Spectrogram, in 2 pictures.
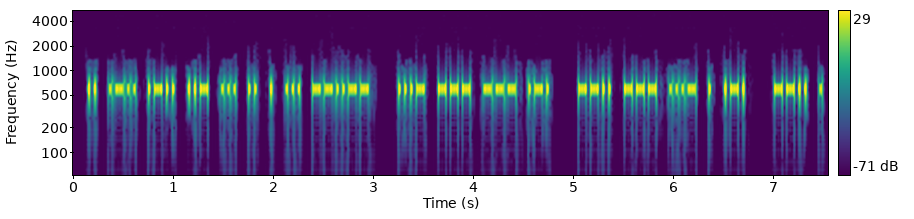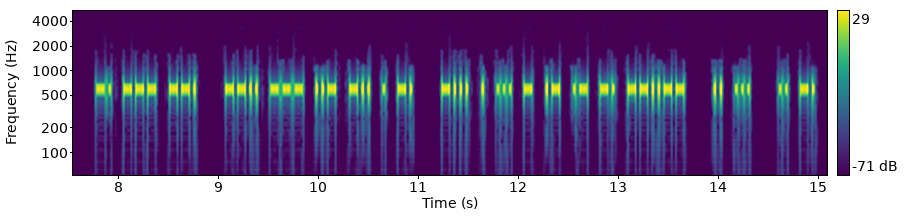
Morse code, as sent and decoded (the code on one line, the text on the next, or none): .. .-.. .-.. ..- ... .. ... --..-- / ...- --- --- .-. / --.. --- ...- . .-. / --.. / -. --- --. / --.. --- ..- -.. -. / -... ... - .- .- -. --..-- / .. ... / .. -.
ILLUSIES, VOOR ZOVER ZE NOG ZOUDEN BESTAAN, IS IN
